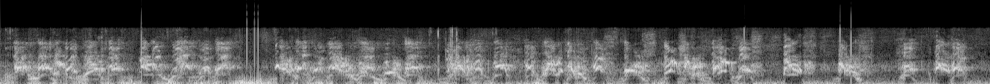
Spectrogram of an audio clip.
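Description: A pack of young puppies barking and yipping rapidly and without let-up, baying at a penned hog.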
